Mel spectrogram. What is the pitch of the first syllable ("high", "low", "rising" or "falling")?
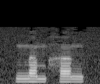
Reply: low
